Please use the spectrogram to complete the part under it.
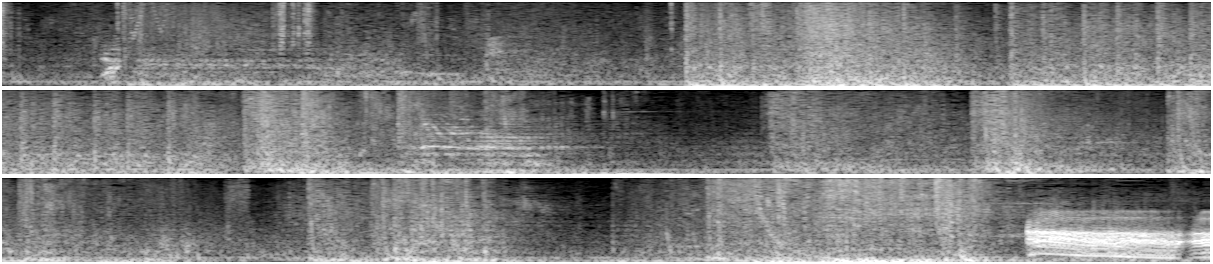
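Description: Cannon fire in Fortnite booms several times amid game combat, loud repeated blasts and impacts spaced irregularly across the scene with other game effects between them.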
